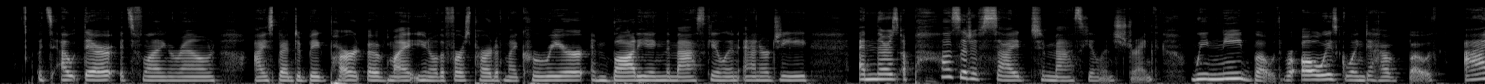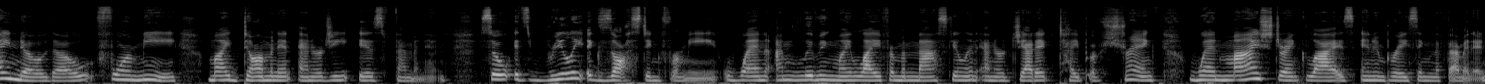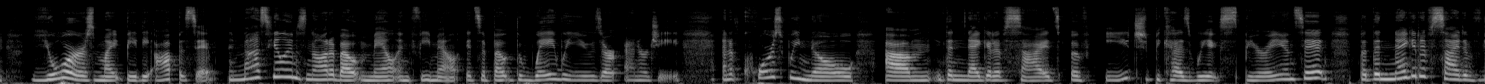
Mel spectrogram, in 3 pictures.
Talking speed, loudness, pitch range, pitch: 160 wpm, -27 LUFS, 185-215 Hz, 195 Hz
